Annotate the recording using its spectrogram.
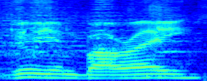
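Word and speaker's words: Guillain-Barré: Gillian Baret Syndrome.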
